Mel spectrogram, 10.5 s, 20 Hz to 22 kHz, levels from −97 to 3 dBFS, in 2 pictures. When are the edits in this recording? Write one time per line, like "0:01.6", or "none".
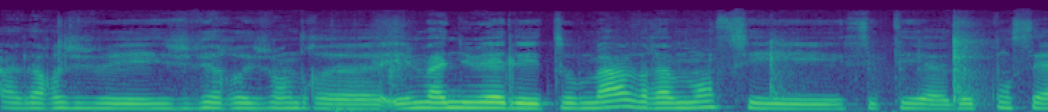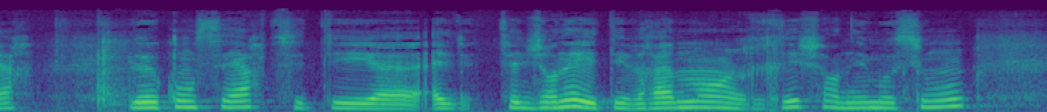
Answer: none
